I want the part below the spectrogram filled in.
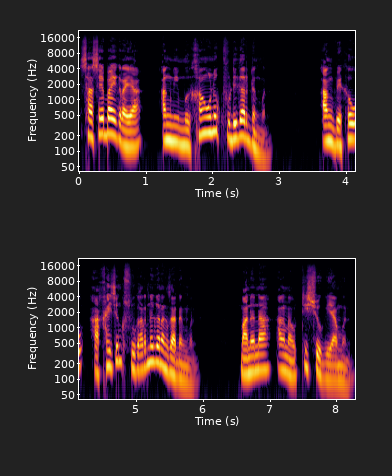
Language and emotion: Bodo, disgusted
